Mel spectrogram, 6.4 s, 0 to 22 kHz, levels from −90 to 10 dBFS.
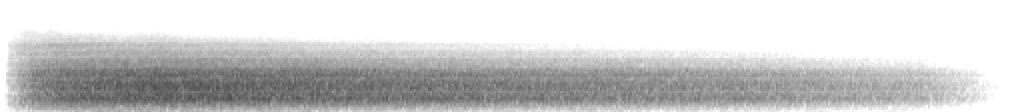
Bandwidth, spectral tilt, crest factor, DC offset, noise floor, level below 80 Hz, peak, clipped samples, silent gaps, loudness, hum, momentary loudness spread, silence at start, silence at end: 6 kHz; -5.5 dB/octave; 18 dB; under 0.1%; -68 dBFS; -72 dBFS; -8 dBFS; under 0.1%; none; -25 LUFS; none; 19 LU; 0.1 s; 0.85 s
